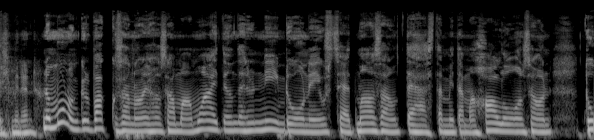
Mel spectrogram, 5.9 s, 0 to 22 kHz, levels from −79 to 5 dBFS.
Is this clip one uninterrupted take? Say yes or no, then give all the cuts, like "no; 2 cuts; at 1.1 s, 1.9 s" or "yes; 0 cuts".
no; 1 cut; at 2.8 s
